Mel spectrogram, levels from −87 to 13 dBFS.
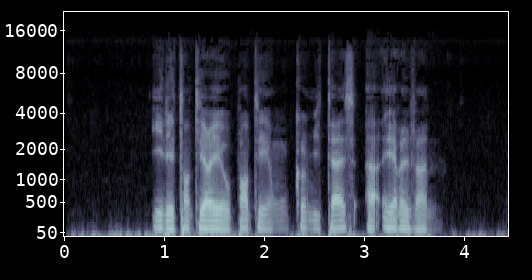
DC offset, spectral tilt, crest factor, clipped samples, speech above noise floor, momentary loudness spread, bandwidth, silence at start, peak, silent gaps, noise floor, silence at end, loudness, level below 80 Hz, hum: under 0.1%; -6 dB/octave; 18 dB; under 0.1%; 26 dB; 11 LU; 13.5 kHz; 0.05 s; -2 dBFS; none; -45 dBFS; 0.05 s; -20 LUFS; -40 dBFS; none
